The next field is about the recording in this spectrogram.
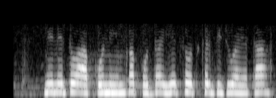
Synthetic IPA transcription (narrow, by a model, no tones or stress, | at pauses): mɛːnet̪oaːp̚konijəmkapoːd̪ajesoːt͡ʃkəɾbʱid͡ʒuaːjat̪ʰaː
